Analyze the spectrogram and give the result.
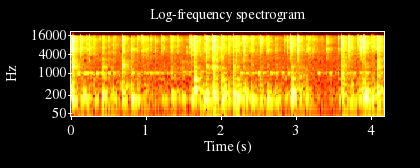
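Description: Both hands type continuously with their fingertips on a wireless keyboard with white plastic keys set on an aluminium base. A steady, rapid stream of short, bright key clicks over soft low thumps, each stroke dying away almost at once.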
